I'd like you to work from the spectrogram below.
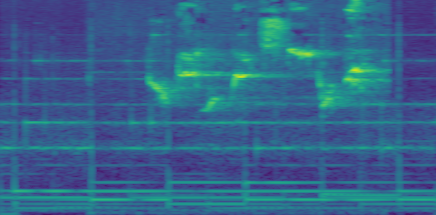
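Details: Canary (Serinus canaria), song.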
